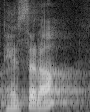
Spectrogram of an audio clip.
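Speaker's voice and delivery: a short Jeolla-dialect "it's all right". Shown as a demonstration. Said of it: "전라도 말로".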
